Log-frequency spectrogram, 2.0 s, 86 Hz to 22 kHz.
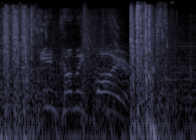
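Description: Gunfire in the video game Call of Duty: Black Ops 7, a dense burst of rapid shots and booming impacts mixed with game sound effects, ending in a sharp louder blast.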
